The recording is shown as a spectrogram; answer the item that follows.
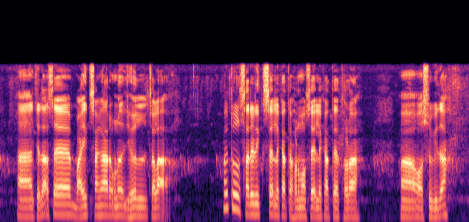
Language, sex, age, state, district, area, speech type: Santali, male, 60+, West Bengal, Malda, rural, spontaneous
